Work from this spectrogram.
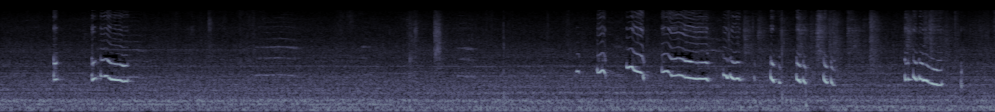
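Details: A teacup Poodle x Maltese mix puppy gives high, thin whimpers that slide downward, in short bursts.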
